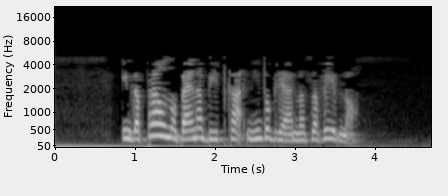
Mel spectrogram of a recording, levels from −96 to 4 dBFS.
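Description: Throughout the speech, the encoder has likely been starved of bits by MP3 compression at a very low rate, the damage pointing to something around 16 kbps. Short of data, it drops everything above 5 kHz and zeroes weaker frequency lines, which flicker on and off from frame to frame. The result is dull, band-limited speech with a heavy watery, swirling texture, metallic chirps on sibilants, and smeared consonant attacks.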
